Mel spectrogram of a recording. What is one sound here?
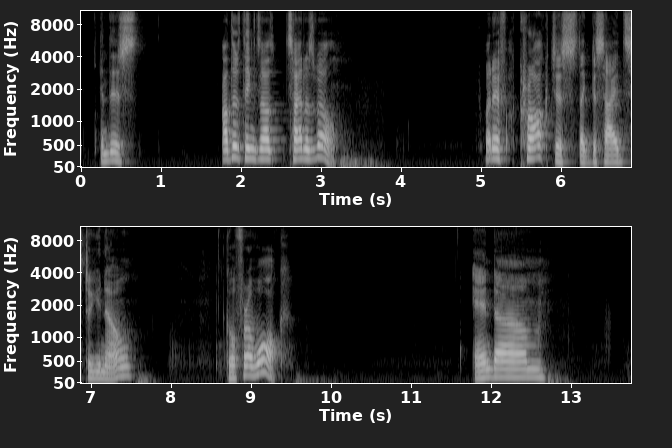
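A young man speaks with animation, close to a microphone, in short bursts with pauses.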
